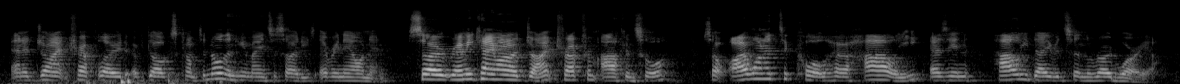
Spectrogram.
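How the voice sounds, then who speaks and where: With a strong Australian accent, a woman talks at a moderate pace with ordinary pitch variation. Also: medium pitch for a woman. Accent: Australian, strong enough to be misheard. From Australia, Sydney. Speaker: athletic trainer. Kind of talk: casual chat.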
